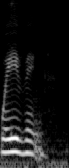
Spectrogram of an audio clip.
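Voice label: "waving", American English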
